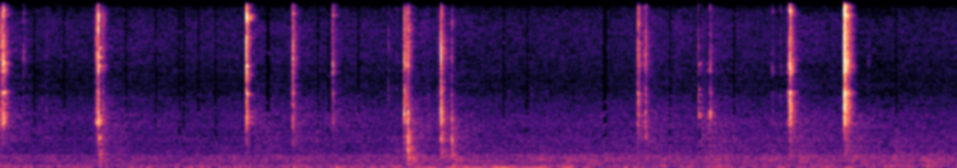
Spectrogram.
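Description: Casino chips click and clack as they are stacked and moved on a felt table.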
